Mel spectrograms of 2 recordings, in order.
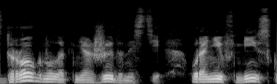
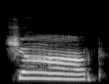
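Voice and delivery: высокий громкий вопль; завопить во всё горло; 13 semitones higher, 4 dB louder than usual. A narrator's reading. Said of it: "завопил". (вопль бродяги)

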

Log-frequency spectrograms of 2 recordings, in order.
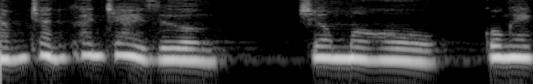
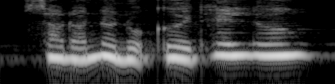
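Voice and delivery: plain reading voice

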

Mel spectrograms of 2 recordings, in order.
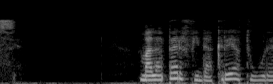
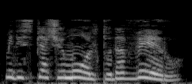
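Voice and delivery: high, loud scared apology; frightened apology; 6 semitones higher, 5 dB louder than usual. Acted. Dorothy apologizing to the melting witch, frightened. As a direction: blurt out sorry in fright. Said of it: "sinceramente impaurita".

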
